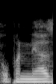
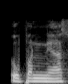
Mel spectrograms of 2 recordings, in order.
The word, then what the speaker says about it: उपन्यास: ये सभी उपन्यास जो है, इसको कई लोग जो है उपन्यास भी कहते हैं। उपन्यास उच्चारण गलत है, सही उच्चारण है उपन्यास।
